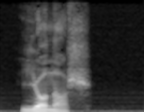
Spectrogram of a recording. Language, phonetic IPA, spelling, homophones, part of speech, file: Polish, [ˈjɔ̃naʃ], Jonasz, jonasz, proper noun, Pl-Jonasz.ogg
